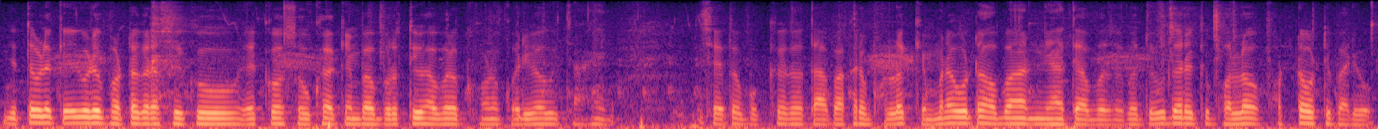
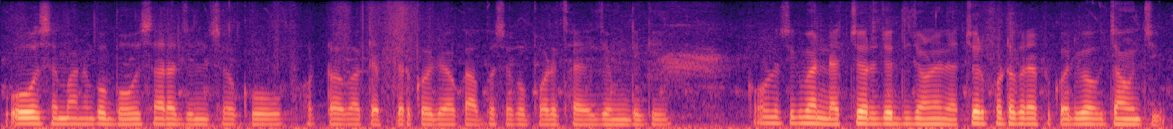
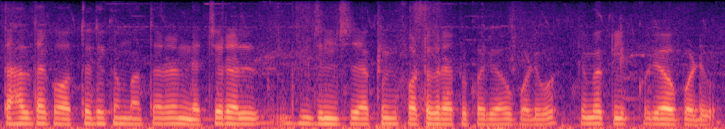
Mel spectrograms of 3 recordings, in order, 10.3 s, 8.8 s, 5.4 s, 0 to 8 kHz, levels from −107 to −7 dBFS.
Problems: none marked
